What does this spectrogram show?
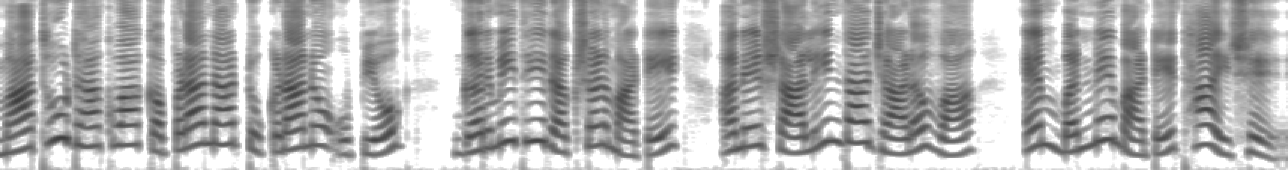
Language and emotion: Gujarati, neutral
